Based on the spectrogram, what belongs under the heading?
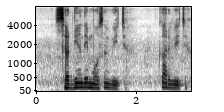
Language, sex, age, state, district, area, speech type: Punjabi, male, 30-45, Punjab, Mohali, urban, spontaneous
